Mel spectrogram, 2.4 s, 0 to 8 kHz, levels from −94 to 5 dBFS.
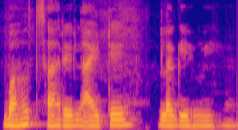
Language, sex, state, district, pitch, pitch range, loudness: Hindi, male, Jharkhand, Ranchi, 120 Hz, 115-130 Hz, -20 LUFS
